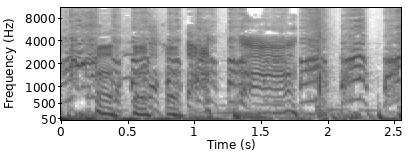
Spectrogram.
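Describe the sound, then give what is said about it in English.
A flock of chickens clucking and squawking all at once, a loud, busy chorus of overlapping calls with no pauses, without any voices. “This is the 2020 laugh track.”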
